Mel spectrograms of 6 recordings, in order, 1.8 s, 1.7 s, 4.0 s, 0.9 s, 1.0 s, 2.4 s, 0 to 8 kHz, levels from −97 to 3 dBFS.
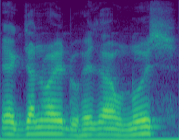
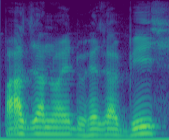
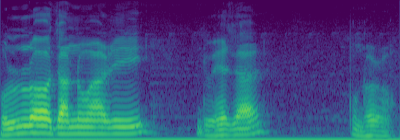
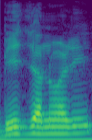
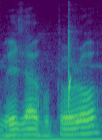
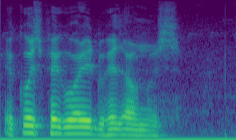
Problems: none marked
